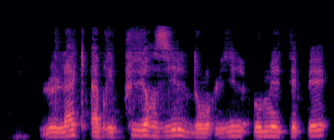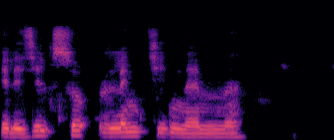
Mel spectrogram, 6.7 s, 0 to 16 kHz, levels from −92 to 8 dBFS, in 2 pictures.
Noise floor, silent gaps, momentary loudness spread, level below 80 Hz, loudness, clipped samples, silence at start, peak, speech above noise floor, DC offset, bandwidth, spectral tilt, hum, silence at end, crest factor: -81 dBFS; none; 8 LU; -66 dBFS; -32 LUFS; under 0.1%; 0.4 s; -12 dBFS; 50 dB; under 0.1%; 8.2 kHz; -5.5 dB/octave; none; 0.9 s; 20 dB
